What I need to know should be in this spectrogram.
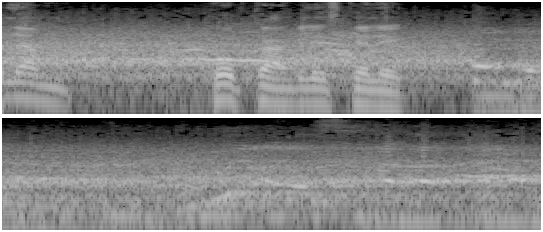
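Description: A crowd cheers loudly in a large stadium.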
